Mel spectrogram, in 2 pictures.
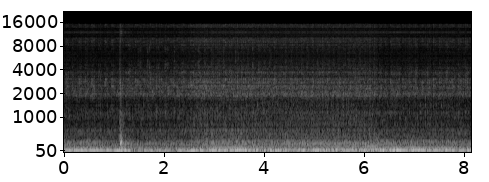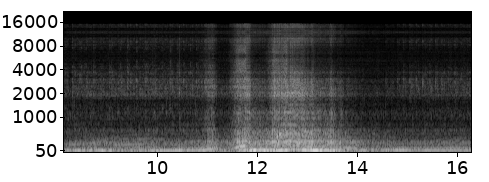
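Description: V8 Jeep mud racer's engine running at idle, heard from inside the cabin, revved up hard once for about two seconds a little past the middle before dropping back to idle.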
